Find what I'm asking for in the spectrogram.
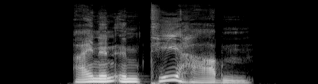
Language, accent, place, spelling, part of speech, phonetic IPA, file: German, Germany, Berlin, einen im Tee haben, phrase, [aɪ̯nən ɪm ˈteː ˈhaːbn̩], De-einen im Tee haben.ogg
- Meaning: to be tipsy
